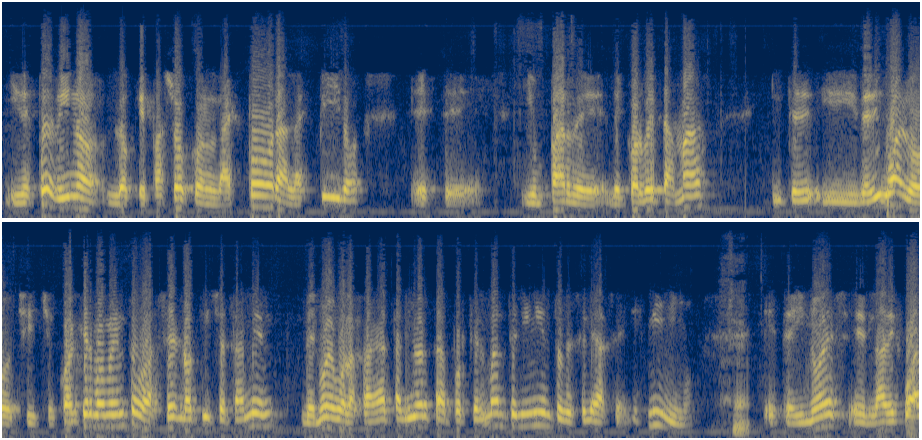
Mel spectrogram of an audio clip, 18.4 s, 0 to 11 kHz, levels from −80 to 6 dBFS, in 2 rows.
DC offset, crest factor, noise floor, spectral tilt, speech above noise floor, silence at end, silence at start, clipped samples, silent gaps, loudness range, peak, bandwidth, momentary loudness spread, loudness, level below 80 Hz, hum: under 0.1%; 10 dB; -44 dBFS; -6.5 dB/octave; 34 dB; 0 s; 0.05 s; under 0.1%; none; 4 LU; 0 dBFS; 8.4 kHz; 11 LU; -10 LUFS; -46 dBFS; none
